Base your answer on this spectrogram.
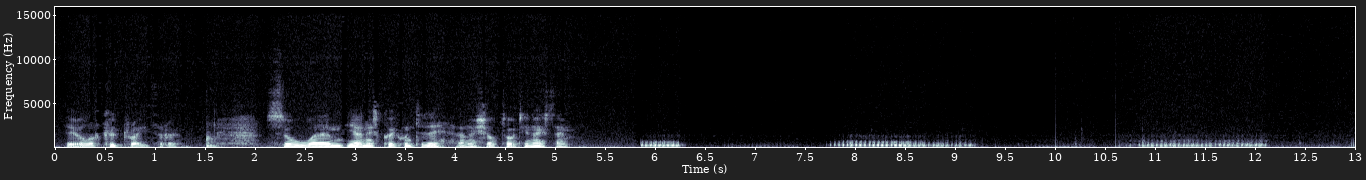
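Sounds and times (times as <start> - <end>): cat purring: 5.8 - 9.3, 9.9 - 12.3.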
